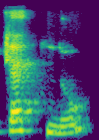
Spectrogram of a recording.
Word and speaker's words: Cattenoz: Anne-Camille, c'est Anne-Camille Cattenaud. J'ai appris comment prononcer.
